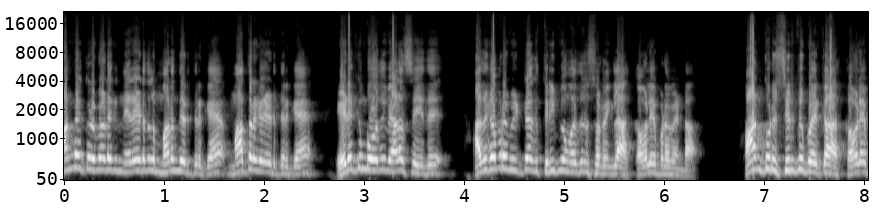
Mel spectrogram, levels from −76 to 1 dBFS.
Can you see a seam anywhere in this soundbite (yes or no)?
no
